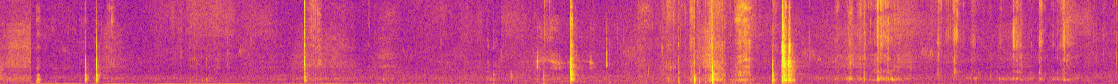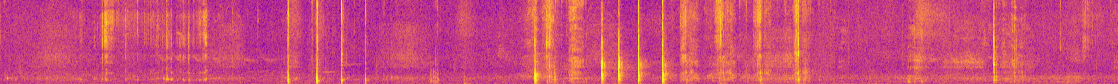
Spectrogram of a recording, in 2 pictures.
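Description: Kitchen knife chopping red and green bell peppers on a wooden cutting board: quick clusters of sharp knocks of the blade on the board with the crunch of the pepper flesh, in bursts separated by pauses.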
